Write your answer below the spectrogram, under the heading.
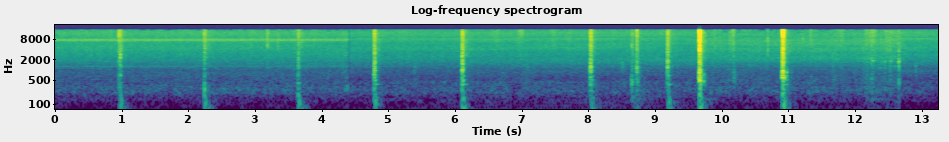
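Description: Repeated sharp chopping strikes, about a dozen, at first roughly one a second and then closer together near the end.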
